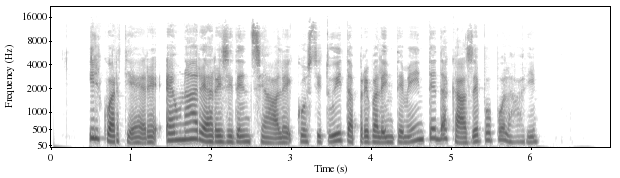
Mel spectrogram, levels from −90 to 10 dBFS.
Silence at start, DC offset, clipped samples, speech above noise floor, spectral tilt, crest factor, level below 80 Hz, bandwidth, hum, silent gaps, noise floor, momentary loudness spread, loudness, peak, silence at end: 0.5 s; under 0.1%; under 0.1%; 50 dB; -5 dB/octave; 20 dB; -70 dBFS; 14.5 kHz; none; none; -81 dBFS; 9 LU; -31 LUFS; -12 dBFS; 0.9 s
